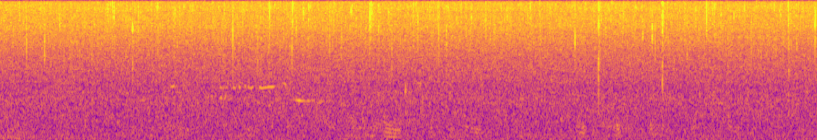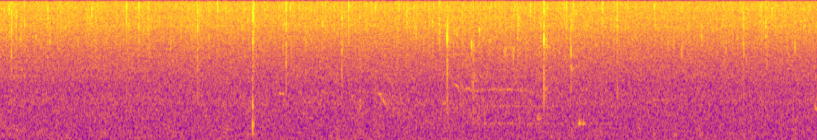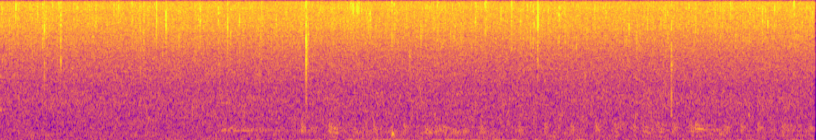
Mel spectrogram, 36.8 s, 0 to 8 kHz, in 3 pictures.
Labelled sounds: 3.9	4.2	humpback whale, 1.1 to 1.2 kHz
19.1	19.4	humpback whale, 1.0 to 1.3 kHz

